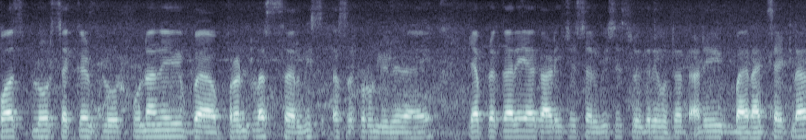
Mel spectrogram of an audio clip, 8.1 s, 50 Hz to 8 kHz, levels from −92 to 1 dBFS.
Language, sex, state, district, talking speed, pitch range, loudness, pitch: Marathi, male, Maharashtra, Mumbai Suburban, 180 wpm, 115-130 Hz, -17 LUFS, 120 Hz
